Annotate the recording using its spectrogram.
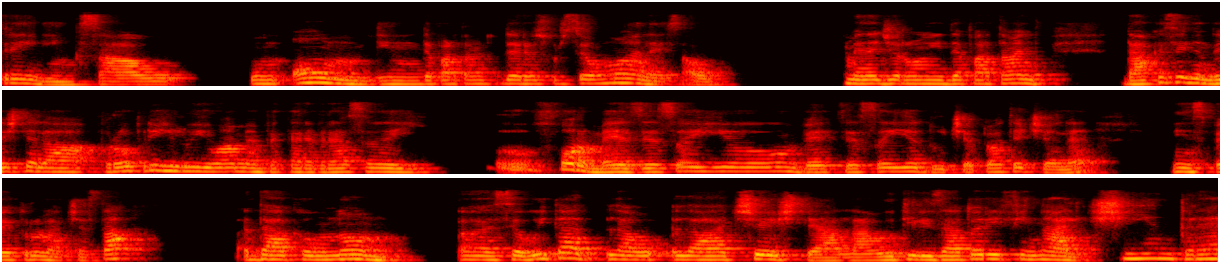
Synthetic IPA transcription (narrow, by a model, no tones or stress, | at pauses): t̪ɾejniŋɡsaw | uno̞md̪ind̪e̞paɾrt̪ament̪uld̪eɾe̞surse̞umane̞sa̰w | mened͡ʒeɾunujd̪e̞part̪ame̞nt̪ | d̪akəse̞ɡɨnd̪e̞ʃt̪e̞lapɾo̞pɾiːlujowame̞nʲpe̞kaɾe̞vɾeasəɨj | fo̞rme̞ze̞səɨjɨnve̞t̪se̞səɨjed̪ut͡ʃe̞t̪oat̪e̞t͡ʃe̞le̞ | inspek̚t̪ɾulat͡ʃe̞st̪a | d̪akəuno̞m | əse̞ujt̪əlalaːt͡ʃe̞ʃt̪ealaut̪ilizat̪o̞ɾijfinalʲʃiɨnt̪ɾe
